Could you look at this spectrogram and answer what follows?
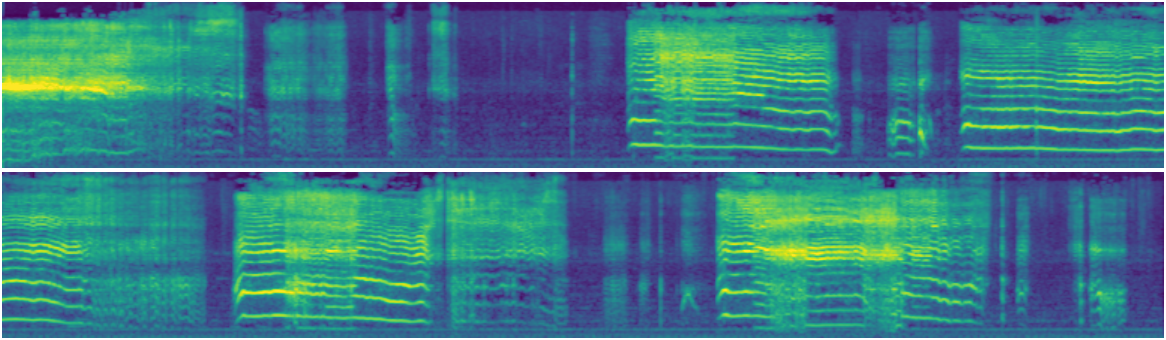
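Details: A baby cries in long, loud wails broken by gasping breaths and quieter whimpers.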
